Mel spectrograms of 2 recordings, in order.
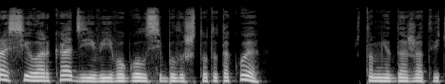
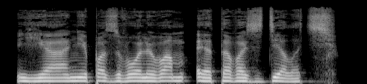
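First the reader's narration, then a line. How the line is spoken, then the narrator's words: Menacing. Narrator (Russian): грозно произнес Женя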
